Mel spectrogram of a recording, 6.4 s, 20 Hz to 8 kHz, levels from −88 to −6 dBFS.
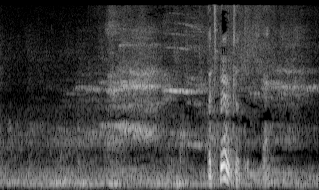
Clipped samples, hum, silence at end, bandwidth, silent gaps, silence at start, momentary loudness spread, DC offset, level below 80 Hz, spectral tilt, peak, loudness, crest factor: under 0.1%; none; 0 s; 7.6 kHz; none; 0 s; 21 LU; under 0.1%; -62 dBFS; -5.5 dB/octave; -6 dBFS; -30 LUFS; 24 dB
